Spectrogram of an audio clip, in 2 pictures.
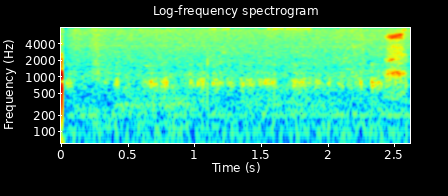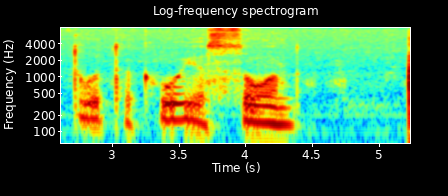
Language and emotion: Russian, sad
